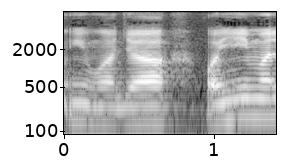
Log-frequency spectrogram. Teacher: saktah yaitu cara membacanya berhenti tanpa mengambil nafas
